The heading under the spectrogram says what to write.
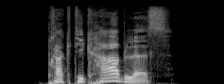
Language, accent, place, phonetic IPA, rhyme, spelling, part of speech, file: German, Germany, Berlin, [pʁaktiˈkaːbləs], -aːbləs, praktikables, adjective, De-praktikables.ogg
- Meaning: strong/mixed nominative/accusative neuter singular of praktikabel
